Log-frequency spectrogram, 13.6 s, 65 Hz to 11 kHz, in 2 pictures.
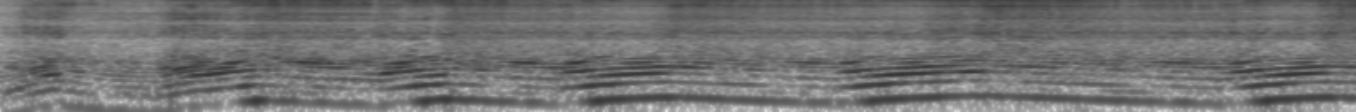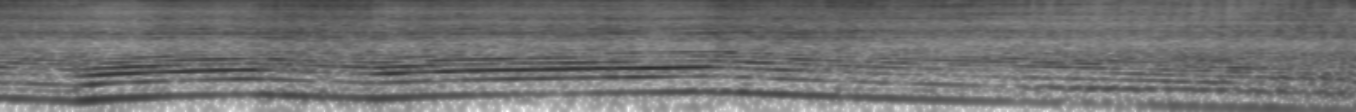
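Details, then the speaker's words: Honda Vision Met-in 50cc (1988) two-stroke scooter, kick-started after carb removal and cleaning, high idle being adjusted: crisp buzz rising and falling cleanly through repeated blips to high revs without bogging; normal revving. "oh sounds a bit better doesn't it sounds awesome sounds like"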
